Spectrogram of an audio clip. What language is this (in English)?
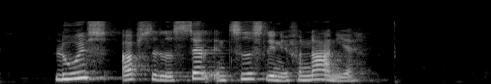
Danish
